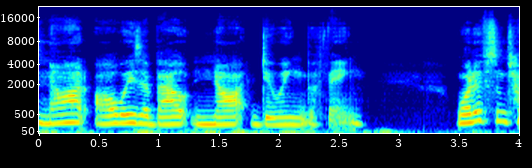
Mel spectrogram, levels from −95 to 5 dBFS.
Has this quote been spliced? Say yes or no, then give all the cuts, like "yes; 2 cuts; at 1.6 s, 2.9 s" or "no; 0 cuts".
yes; 1 cut; at 3.0 s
